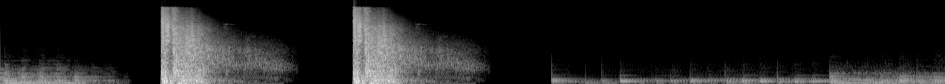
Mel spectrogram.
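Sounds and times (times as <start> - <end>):
gunshots with long tails: 1.6 - 2.9, 3.5 - 4.9.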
